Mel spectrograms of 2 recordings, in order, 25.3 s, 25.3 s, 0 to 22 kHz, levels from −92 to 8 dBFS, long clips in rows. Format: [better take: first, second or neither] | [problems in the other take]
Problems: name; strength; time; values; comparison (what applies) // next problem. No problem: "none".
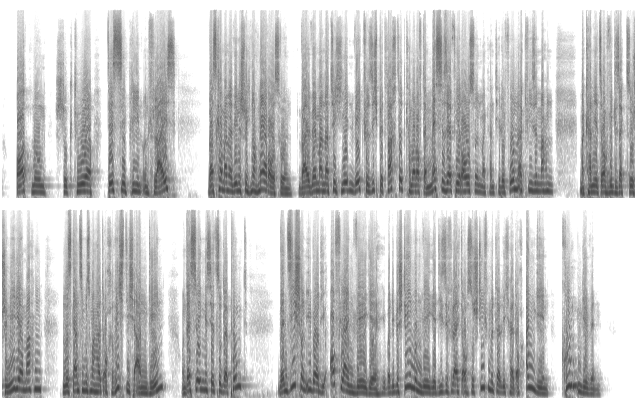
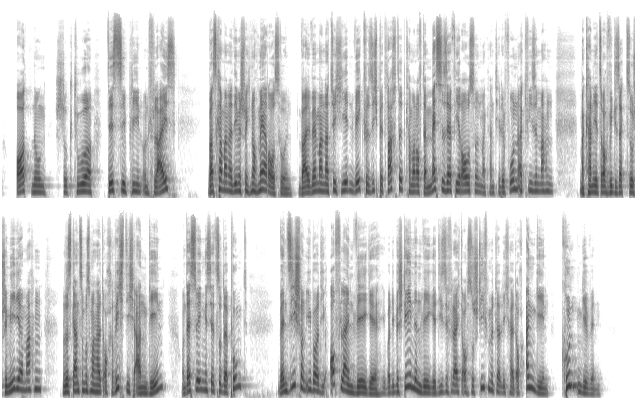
second | distortion; heavy; 20% of the sound clipped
